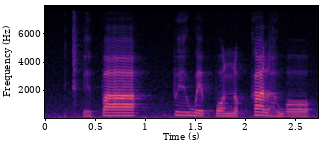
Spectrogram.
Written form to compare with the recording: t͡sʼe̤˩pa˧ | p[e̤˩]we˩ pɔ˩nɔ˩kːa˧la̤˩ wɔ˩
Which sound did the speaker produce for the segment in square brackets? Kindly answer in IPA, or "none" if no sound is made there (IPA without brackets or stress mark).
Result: e̤˧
